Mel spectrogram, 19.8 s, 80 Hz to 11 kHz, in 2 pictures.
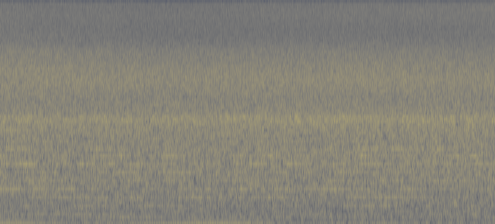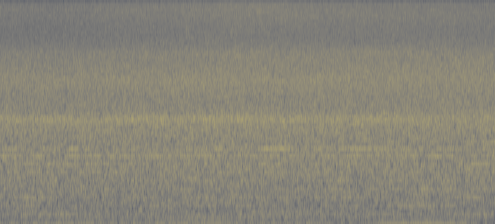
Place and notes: {"title": "Lockhart Dr, St. Catharines, ON, Canada - The Twelve | Sound of Electricity DeCew 1", "date": "2014-03-21 12:15:00", "description": "This is the sound of electricity being made at DeCew Generating Station 1. The sound was recorded on an H2n mounted on a monopod as I walked from one end of the power house to the other, then opened a door to outside. The file is unaltered and in real time as I walk by the beautiful old machinery on a thick concrete floor built from on site river rock. DeCew 1 is the oldest continually running hydroelectric generating station in Canada, built in 1898 and one of the first uses in the world of Nikola Tesla’s polyphase current. The water source is a man-made reservoir fed by the Welland Canal at the top of the Niagara Escarpment, Lake Gibson, and the discharge is The Twelve Mile Creek that opens to Lake Ontario. This recording was made thanks to the Ontario Power Generation employee who preferred to be anonymous and was used in the audio program for the installation, Streaming Twelve, exhibited at Rodman Hall Art Centre.", "latitude": "43.12", "longitude": "-79.26", "altitude": "107", "timezone": "America/Toronto"}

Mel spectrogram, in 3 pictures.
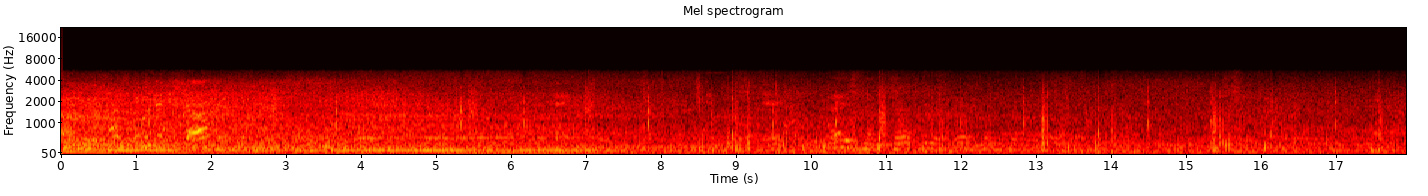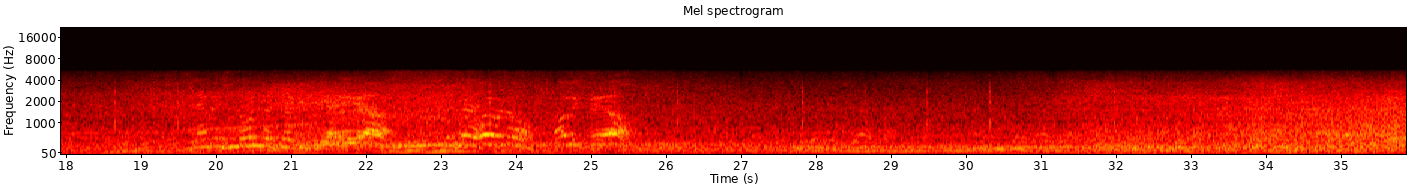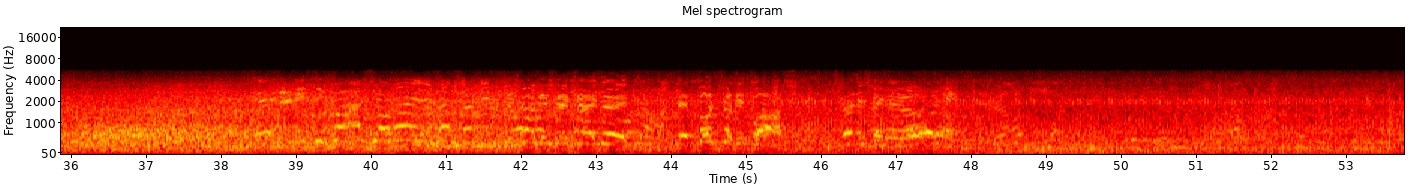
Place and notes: {"title": "Köln-Porz Wahn Christmas 12/24/2008", "latitude": "50.86", "longitude": "7.08", "altitude": "53", "timezone": "GMT+1"}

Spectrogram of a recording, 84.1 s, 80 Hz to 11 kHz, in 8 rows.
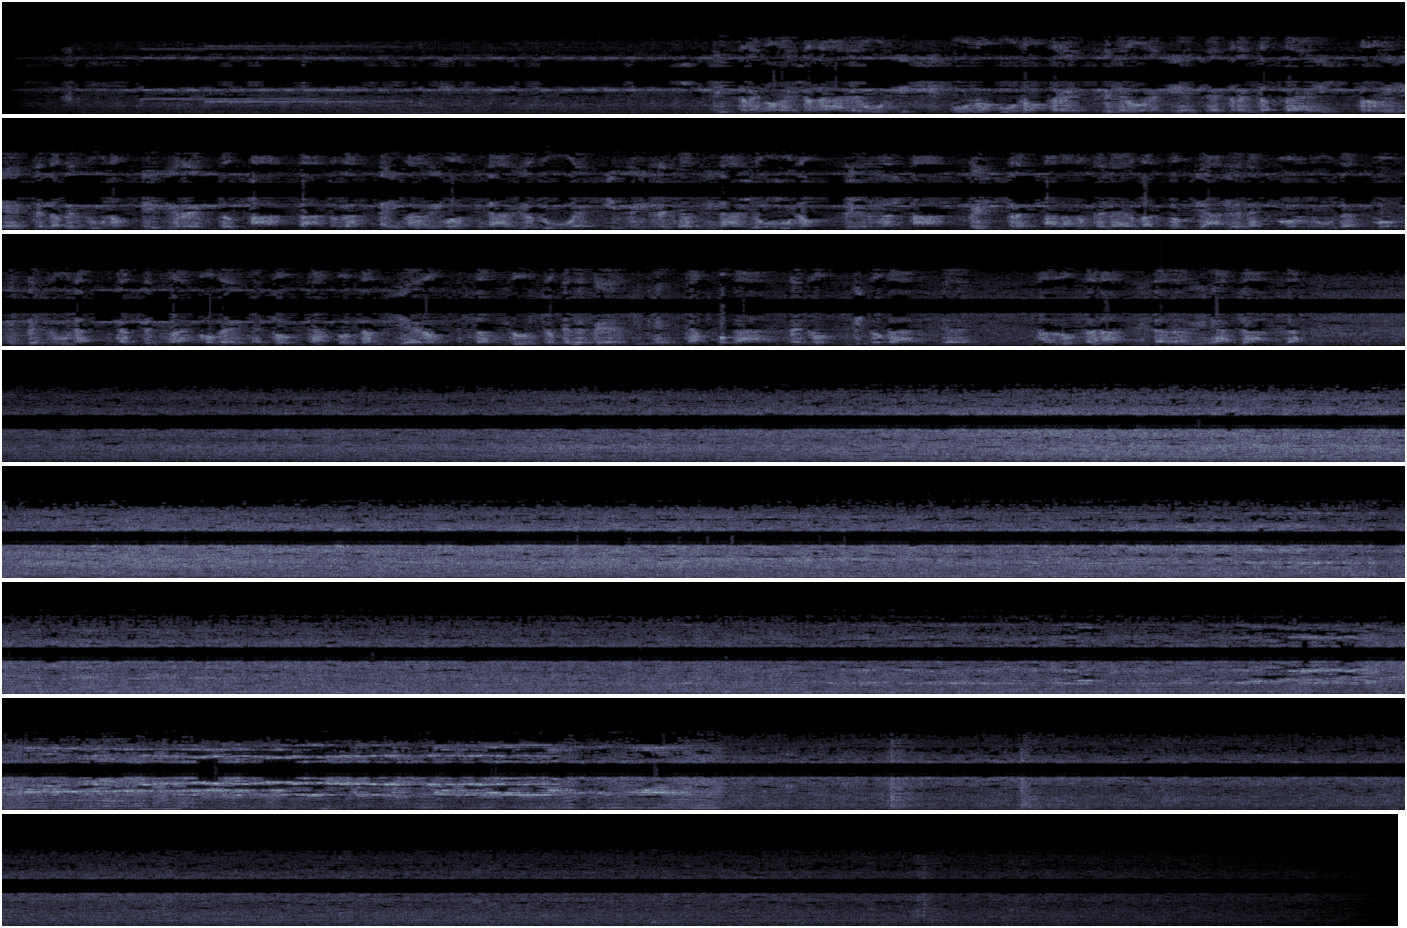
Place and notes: {"date": "2010-05-31 23:00:00", "description": "Santa Giustina (Belluno) Italy\nStazione ferroviaria e annuncio con percorso", "latitude": "46.08", "longitude": "12.04", "altitude": "296", "timezone": "Europe/Rome"}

